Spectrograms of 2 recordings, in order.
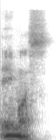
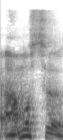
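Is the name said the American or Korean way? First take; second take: American; Korean. First: The name sounds like English 'Ay-mus'. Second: The name sounds like Korean 'Ah-mo-seu'.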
